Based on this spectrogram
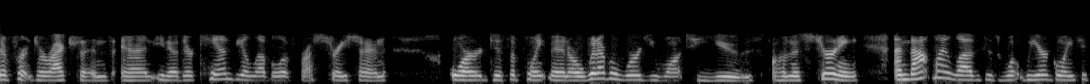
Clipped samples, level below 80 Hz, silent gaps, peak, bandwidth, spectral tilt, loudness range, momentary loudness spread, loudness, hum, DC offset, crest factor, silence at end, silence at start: under 0.1%; -62 dBFS; none; -4 dBFS; 4.5 kHz; -2.5 dB/octave; 5 LU; 11 LU; -24 LUFS; none; under 0.1%; 20 dB; 0 s; 0 s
